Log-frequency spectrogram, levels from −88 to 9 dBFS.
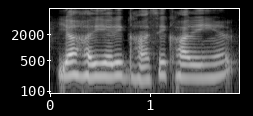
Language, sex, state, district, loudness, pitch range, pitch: Hindi, female, Uttar Pradesh, Shamli, -19 LUFS, 205-235 Hz, 220 Hz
